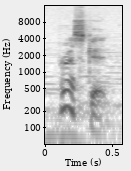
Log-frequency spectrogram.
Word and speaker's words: Prescott: My favorite example in Arizona is Prescott, pronounced Pres-kitt.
